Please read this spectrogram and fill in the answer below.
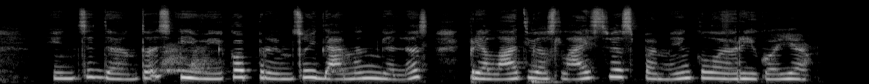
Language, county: Lithuanian, Vilnius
